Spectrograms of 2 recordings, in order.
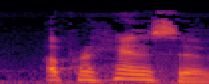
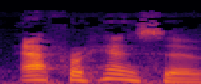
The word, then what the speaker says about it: apprehensive: 我们大声来读一下 apprehensive，或者这么念 apprehensive，意思一样，这忧虑的。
